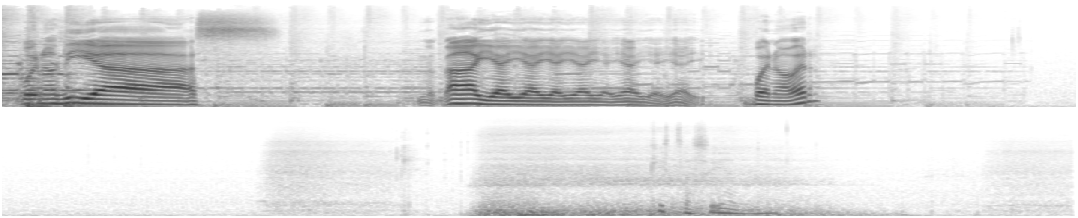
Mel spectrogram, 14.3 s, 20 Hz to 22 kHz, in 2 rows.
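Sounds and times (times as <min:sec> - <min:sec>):
speech: 0:00.2 - 0:01.5, 0:02.8 - 0:05.6, 0:11.7 - 0:12.2
person taking deep exaggerated breaths and sighing: 0:08.9 - 0:14.3.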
